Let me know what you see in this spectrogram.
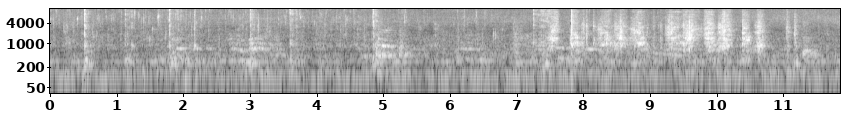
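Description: Cashews frying in hot ghee in a kadai, sizzling, while a steel ladle stirs them and knocks and scrapes against the pan in sharp clicks. The stirring gets busier and denser from about seven seconds in.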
